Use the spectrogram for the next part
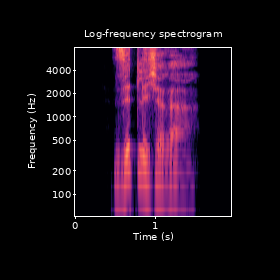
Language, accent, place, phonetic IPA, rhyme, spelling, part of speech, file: German, Germany, Berlin, [ˈzɪtlɪçəʁɐ], -ɪtlɪçəʁɐ, sittlicherer, adjective, De-sittlicherer.ogg
- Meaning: inflection of sittlich: 1. strong/mixed nominative masculine singular comparative degree 2. strong genitive/dative feminine singular comparative degree 3. strong genitive plural comparative degree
